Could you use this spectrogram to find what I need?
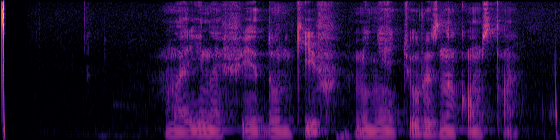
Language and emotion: Russian, neutral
